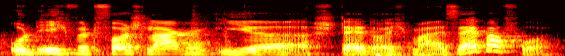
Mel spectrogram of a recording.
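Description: A woman's voice: mid-range voice, animated, normal speed, gravelly, a little hiss or hum. A woman hosting a podcast interview, enthusiastic and chatty. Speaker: podcast host. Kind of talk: casual interview. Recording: roomy echo.

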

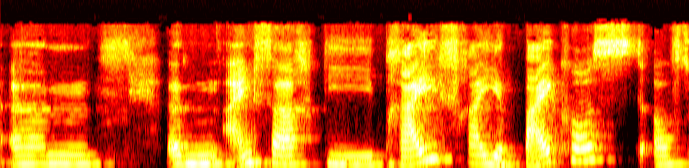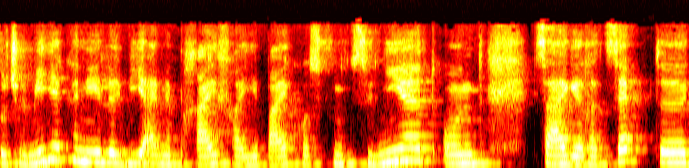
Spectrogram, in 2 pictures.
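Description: A woman from the Palatinate, a guest in an interview, talking about her work and family with many pauses and fillers. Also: mid-range voice, warm tone. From Germany, Palatinate. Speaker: guest, baby-feeding advisor. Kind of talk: casual interview chat.

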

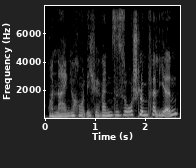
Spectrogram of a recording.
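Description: A woman's voice: fairly high pitch, expressive, fairly quick, a little mellow, slightly rough, no room sound. A woman co-hosting a podcast, chatting casually in a playful, enthusiastic way. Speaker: podcast co-host. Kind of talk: casual quiz chat.

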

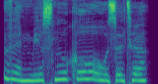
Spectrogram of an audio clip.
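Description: Man playing a high-voiced fearless young lad. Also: fairly even intonation, gravelly, warm tone, no room sound, clean studio sound, full character voice. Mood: wistful, frustrated. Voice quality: light, raised voice. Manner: carefree, unfazed, brisk. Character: fearless, naive, cheeky young lad of fairy tale.

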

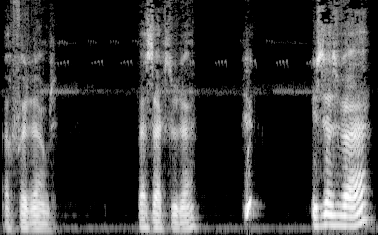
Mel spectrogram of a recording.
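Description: A man's voice: fairly low pitch, lively intonation, fairly bright tone, full character voice. An actor playing a befuddled, drunk older man with slurred speech in a children's radio play from the 1970s or 80s. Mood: dismayed, befuddled. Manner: muddled, slow, drunken.

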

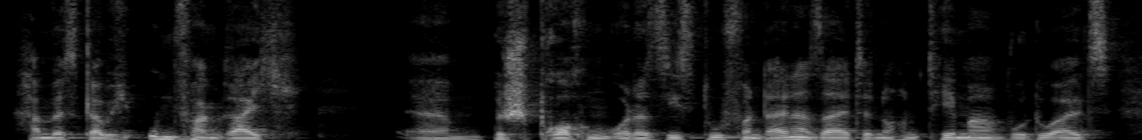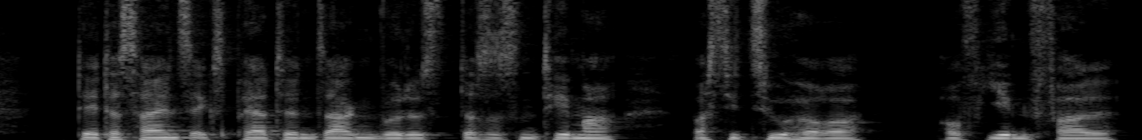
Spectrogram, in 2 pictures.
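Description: A male podcast host with a slightly low, husky voice. He talks quickly and loosely, rephrasing as he goes, and closes the episode with thanks to his guest. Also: little pitch movement. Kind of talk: podcast interview.

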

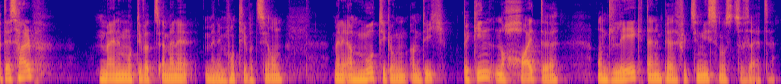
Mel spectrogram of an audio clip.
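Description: A man talks through a viewer's question about memory techniques, his voice low and husky. He stays earnest and encouraging, with a gravelly edge and small restarts. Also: slow pace, dark tone. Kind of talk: advice video answering a viewer question.

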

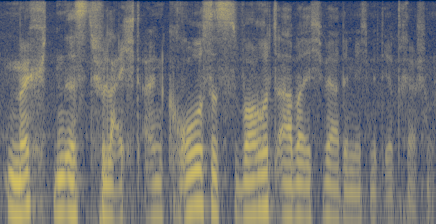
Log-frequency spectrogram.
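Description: A man's voice: medium pitch, a little slow, mellow, slight background noise, natural voice. A man playing a reserved, resolute vampire enforcer in an audio drama, laconic and understated. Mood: laconic, resolved. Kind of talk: improvised role-play audio drama.

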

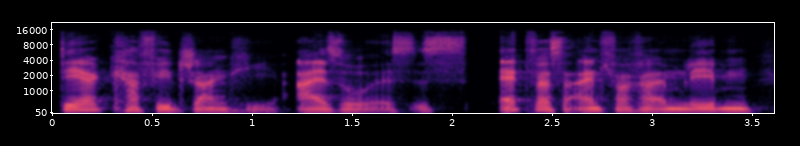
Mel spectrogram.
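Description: A man's voice: lowish voice, expressive, moderate pace, vocal fry, fairly bright tone, no echo, studio quality. A man hosting a podcast in a casual, chatty style. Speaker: podcast host.

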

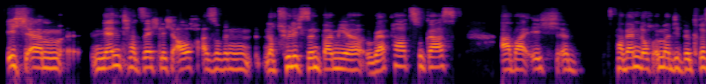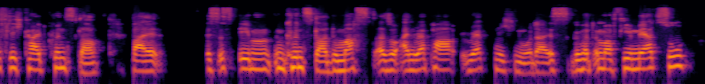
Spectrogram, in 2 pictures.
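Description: A woman's voice: lowish voice, steady tone, moderate pace, no echo. Emphatic woman radio presenter, dry sound. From Hamburg, Germany. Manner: emphatic, repeats points for stress. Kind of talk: casual roundtable discussion.

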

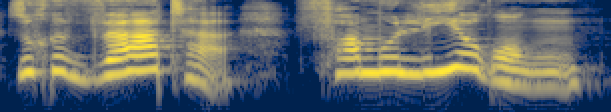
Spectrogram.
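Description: A woman's voice: fairly high pitch, big pitch swings, slow pace, a little mellow. Playful woman with a Northern German accent. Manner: playful, chatty, colloquial. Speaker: blogging tutor. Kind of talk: casual tutorial addressing the viewer.

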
